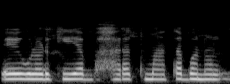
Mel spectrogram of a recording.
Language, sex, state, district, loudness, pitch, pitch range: Magahi, female, Bihar, Gaya, -17 LUFS, 245 Hz, 235-245 Hz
